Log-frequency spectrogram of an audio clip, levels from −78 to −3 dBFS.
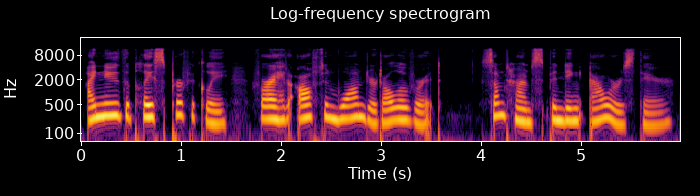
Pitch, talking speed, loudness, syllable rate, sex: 210 Hz, 170 wpm, -18 LUFS, 5.7 syllables/s, female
